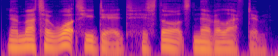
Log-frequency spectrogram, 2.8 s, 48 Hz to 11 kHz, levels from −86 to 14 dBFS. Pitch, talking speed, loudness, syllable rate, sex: 100 Hz, 215 wpm, -20 LUFS, 4.7 syllables/s, male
